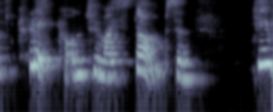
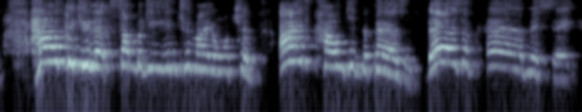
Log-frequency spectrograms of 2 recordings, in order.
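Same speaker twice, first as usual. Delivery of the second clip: higher and louder, furious orchard owner; angry shout; 5 semitones higher, 4 dB louder than usual. Acted. Orchard owner shouting at his servant, angry and louder. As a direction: bellow at the servant over a missing pear. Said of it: "A man was shouting at another man".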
